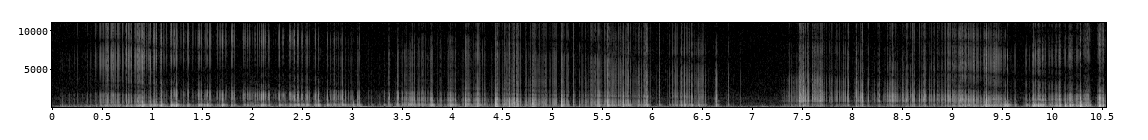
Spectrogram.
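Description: Long pointed acrylic nails on both hands scratch and pinch the top of a black porous foam microphone windscreen, close up. Dense, muffled scratching and crackling rustle with many quick taps is heard, heavy in the low range with little brightness. A short quieter lull comes just before the seventh second.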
